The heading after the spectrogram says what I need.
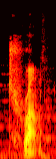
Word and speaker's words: Trump: Nó không phải chờ mà là tra. Thử đọc như thế này nhé. Tra, tra, tra, tra. Và các bạn cũng hãy nhớ kết thúc họ của ông ta với một âm p nhẹ.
